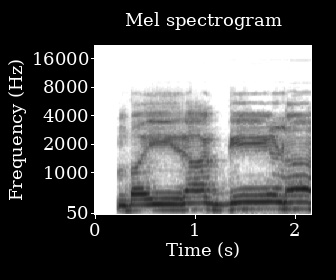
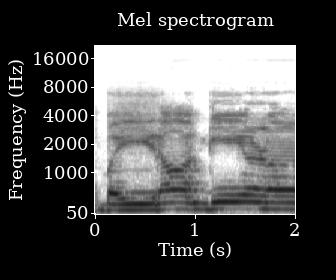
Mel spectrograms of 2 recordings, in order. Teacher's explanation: আ, অভ্যাস নয়, অভ্যা, আ, আ, অয়ের উচ্চারণ আমরা ও বলি, অয়ের উচ্চারণটা অ হয় কিন্তু, অভ্যাসেন তু কৌন্তেয় বৈরাগ্যেণ, মূর্ধন্য, বৈরাগ্যেন নয়, ন হলে দন্তন্য হয়ে যাবে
